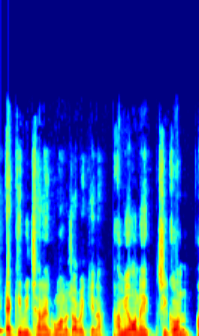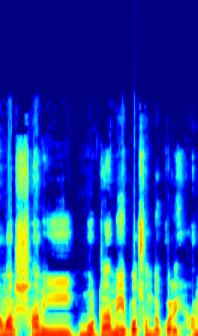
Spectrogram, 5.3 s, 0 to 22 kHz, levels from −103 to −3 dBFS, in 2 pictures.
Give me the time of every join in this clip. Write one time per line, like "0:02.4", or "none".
0:01.5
